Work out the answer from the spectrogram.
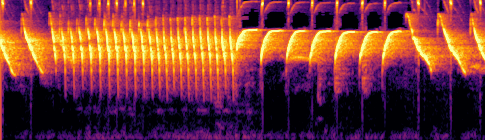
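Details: Canary lure song for training competition songbirds: falling sweeps lead into a rapid dense trill, then evenly spaced arched whistles and a final pair of downslurs.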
